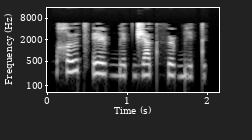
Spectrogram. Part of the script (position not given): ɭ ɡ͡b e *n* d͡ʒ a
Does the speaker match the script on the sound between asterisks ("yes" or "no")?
no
